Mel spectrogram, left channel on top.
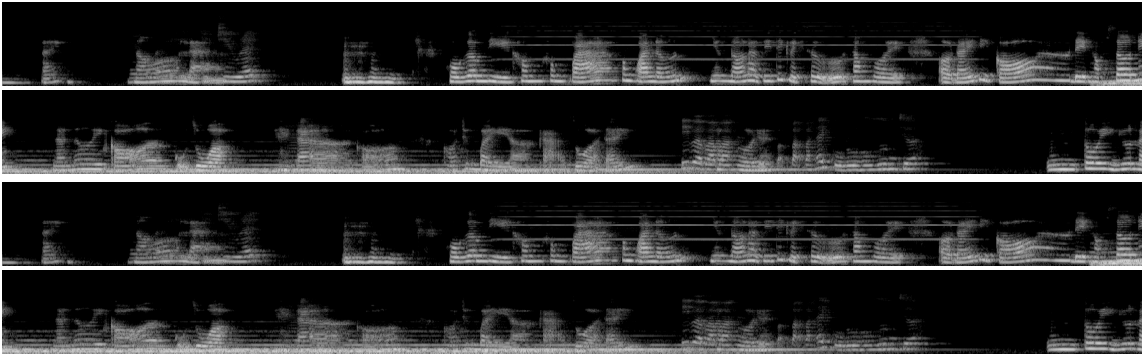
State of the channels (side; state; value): both; normal; correlation 0.86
